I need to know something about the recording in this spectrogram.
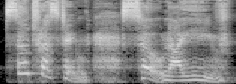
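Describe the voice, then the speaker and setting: An actress playing a cold, posh, ruthless crime-boss tycoon in a video game, speaking in a haughty, deliberate, menacing way. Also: female voice, low voice, wildly swooping pitch, a little mellow, exaggerated voice, low-quality recording. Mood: smug, calculating. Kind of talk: video game character voice lines.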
